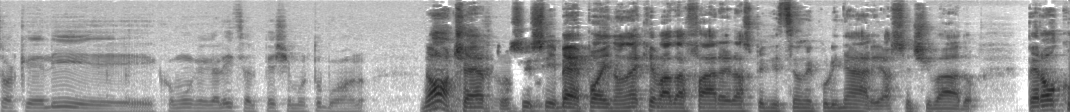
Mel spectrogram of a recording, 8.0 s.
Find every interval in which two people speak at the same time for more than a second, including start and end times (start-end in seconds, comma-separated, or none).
none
